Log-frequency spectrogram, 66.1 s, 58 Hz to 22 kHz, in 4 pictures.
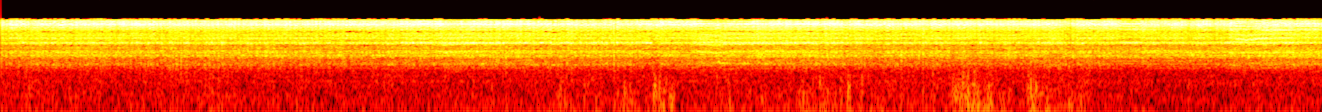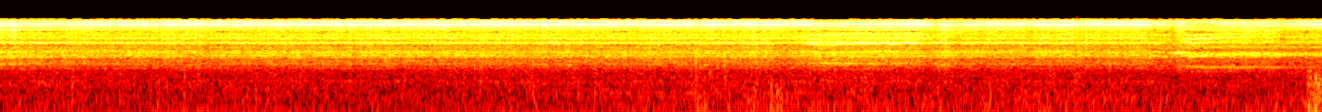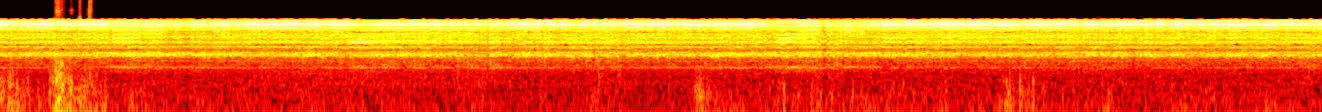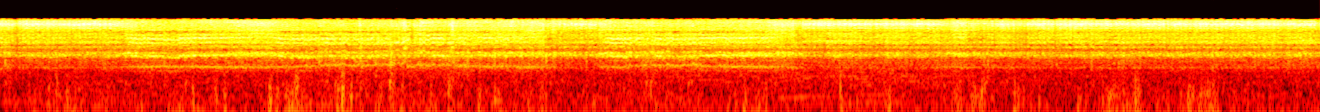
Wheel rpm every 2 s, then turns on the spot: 200, 200, 200, 200, 200, 200, 200, 200, 200, 200, 200, 200, 200, 200, 200, 190, 160, 160, 160, 160, 160, 160, 160, 160, 160, 160, 160, 160, 160, 160, 160, 160, 160.
none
